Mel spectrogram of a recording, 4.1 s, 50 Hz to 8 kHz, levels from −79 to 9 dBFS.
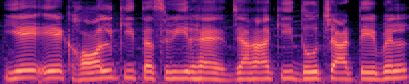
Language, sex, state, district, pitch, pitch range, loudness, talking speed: Hindi, female, Haryana, Jhajjar, 190 Hz, 185-200 Hz, -13 LUFS, 175 wpm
